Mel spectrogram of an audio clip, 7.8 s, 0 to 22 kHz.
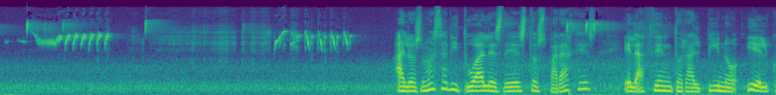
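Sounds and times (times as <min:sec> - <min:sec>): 
small mountain birds trilling on rocky cliff: 0:00.0 - 0:03.7, 0:05.6 - 0:06.3
speech: 0:04.0 - 0:07.7.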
